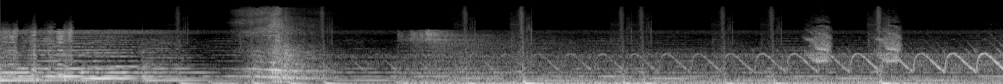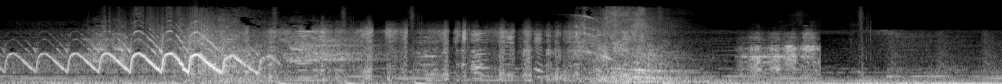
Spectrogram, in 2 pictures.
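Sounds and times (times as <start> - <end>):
police siren wailing: 5.3 - 14.0.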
